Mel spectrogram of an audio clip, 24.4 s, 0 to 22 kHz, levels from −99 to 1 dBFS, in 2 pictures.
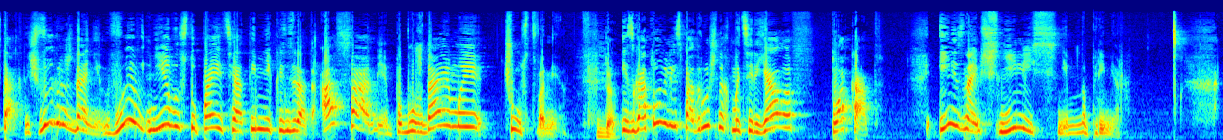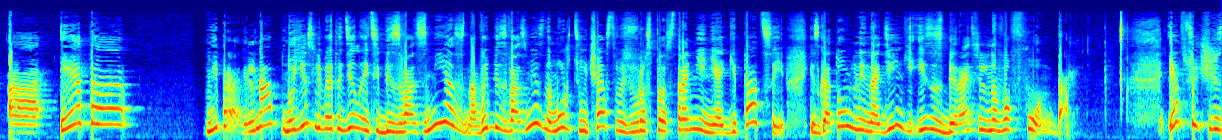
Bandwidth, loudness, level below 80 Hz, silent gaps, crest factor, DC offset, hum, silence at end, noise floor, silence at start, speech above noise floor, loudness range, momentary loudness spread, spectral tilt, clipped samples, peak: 16 kHz; -20 LUFS; -56 dBFS; none; 14 dB; under 0.1%; none; 0 s; -66 dBFS; 0.05 s; 47 dB; 4 LU; 9 LU; -4.5 dB/octave; under 0.1%; -6 dBFS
